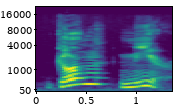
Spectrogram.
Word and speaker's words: Gungnir: Also, yes, it's pronounced Gungnir. Gungnir.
